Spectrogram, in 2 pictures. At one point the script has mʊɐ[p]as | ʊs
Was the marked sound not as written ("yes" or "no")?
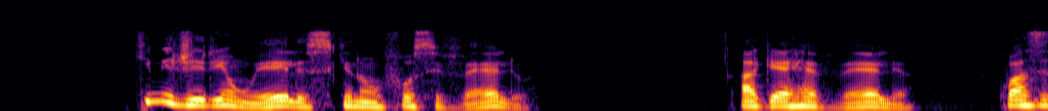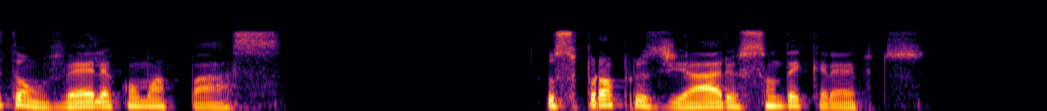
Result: no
